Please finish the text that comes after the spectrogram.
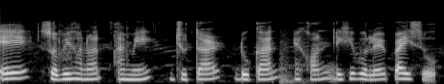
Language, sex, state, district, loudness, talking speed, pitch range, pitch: Assamese, female, Assam, Sonitpur, -17 LUFS, 110 wpm, 235-260 Hz, 245 Hz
